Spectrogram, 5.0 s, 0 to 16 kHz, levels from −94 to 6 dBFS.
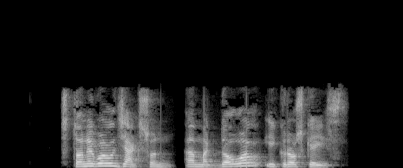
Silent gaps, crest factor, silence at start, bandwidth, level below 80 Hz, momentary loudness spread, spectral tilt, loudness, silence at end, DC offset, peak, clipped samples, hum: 2.21-2.29 s; 18 dB; 0.75 s; 8 kHz; -56 dBFS; 14 LU; -4 dB/octave; -18 LUFS; 0.8 s; under 0.1%; -2 dBFS; under 0.1%; none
